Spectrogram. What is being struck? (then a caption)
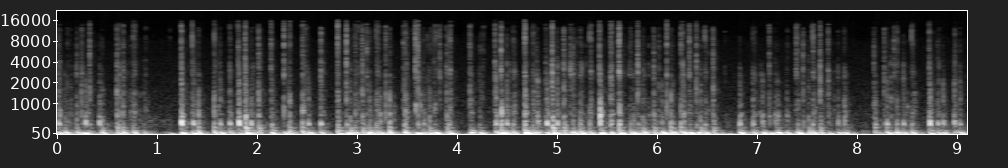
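Aluminium laptop keyboard with plastic keys. Fingertips type quickly on the plastic keys of a silver MacBook Pro's aluminium laptop keyboard, making a dense, continuous stream of short, soft taps with brief pauses. A steady low hum sits underneath the tapping.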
